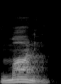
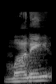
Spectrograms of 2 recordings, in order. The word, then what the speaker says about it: Mani: It's Mani, right? Money. Yes, Mani, sir.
